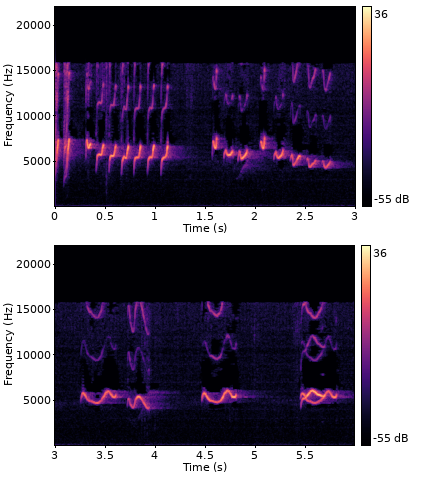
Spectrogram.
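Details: Van Hasselt's sunbird in fighting song, recorded for bird training. It starts with a rapid string of about ten sharp chips, then descending slurred whistles and spaced wavering notes.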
